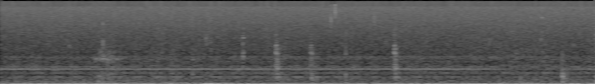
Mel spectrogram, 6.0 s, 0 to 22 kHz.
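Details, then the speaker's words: 1987 Korg DSS-1 synthesizer under restoration, floppy drive writing to a disk: light, irregular clicks about once a second over a faint hum as the head steps across tracks, with no track number shown on the display; the drive works normally. "Well, it's still stepping. And uh It's not telling you anything."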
